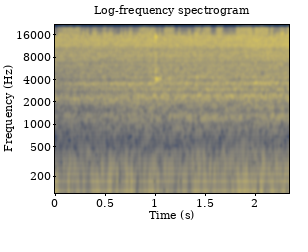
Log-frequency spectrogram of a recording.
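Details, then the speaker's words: Walk-in freezer compressor just started under heavy load with evaporator fully loaded: loud, harsh, rough buzzing drone with hiss; failing compressor with internal wear. "ooh, sound rough, sounds very rough it doesn't sound good at all. We're going to give it a minute."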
